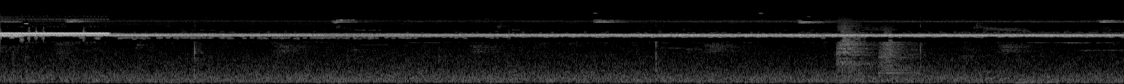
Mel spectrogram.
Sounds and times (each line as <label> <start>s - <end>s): wind 0.0s - 11.2s
animals 8.4s - 9.2s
